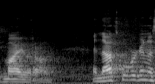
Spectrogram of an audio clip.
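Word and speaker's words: majorán: We have cumin, coriander, as well as majoran. That's how I pronounce it in Slovakia. That's how we say it, is majoran.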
